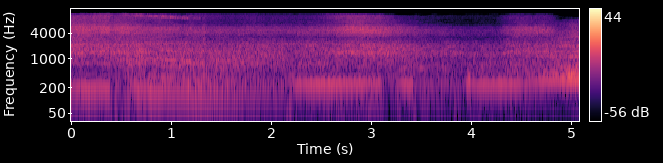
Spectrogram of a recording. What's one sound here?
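A racing car engine roars loudly as the car speeds past and fades.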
